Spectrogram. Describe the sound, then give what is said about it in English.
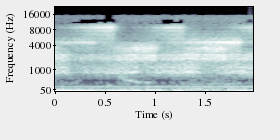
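A reversed track of filtered white noise with echo added washes along steadily for two seconds, a dense, airy hiss with a faint low hum beneath it and no voices. “One of those tracks is forward, so you get a sort of psss noise with a hiss on it, and the other one was reversed, so it went... But then we put echo on that... as well, so you didn't get any sort of hard drop-off ends.”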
